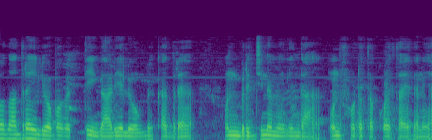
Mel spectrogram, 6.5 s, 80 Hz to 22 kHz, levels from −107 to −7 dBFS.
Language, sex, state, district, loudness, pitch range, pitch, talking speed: Kannada, male, Karnataka, Bellary, -37 LUFS, 100-115 Hz, 105 Hz, 130 wpm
